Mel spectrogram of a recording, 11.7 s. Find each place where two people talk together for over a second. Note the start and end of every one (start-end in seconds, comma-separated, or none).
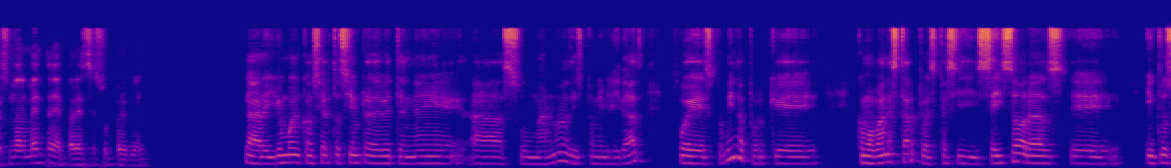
none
